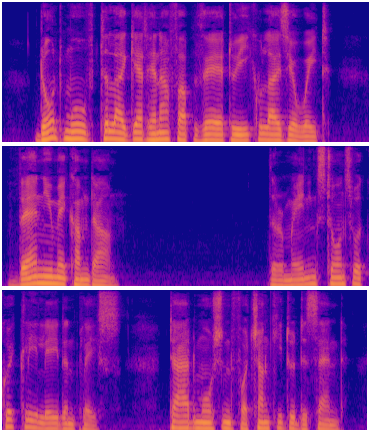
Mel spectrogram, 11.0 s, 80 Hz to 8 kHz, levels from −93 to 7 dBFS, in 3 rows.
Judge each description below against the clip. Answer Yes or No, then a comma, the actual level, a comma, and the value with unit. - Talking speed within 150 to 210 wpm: Yes, average, 170 wpm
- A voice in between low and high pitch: No, low, 125 Hz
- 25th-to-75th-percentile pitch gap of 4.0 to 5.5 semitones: No, average, 3.3 semitones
